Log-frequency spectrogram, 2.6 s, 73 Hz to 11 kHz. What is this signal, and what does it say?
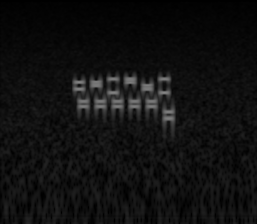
Multi-frequency trunk signalling (R2, with the far end's replies), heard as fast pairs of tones, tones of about 80 ms. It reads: 567037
